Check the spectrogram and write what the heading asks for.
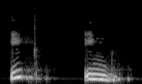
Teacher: இரு மெய்களும் நாவினது முதற்பகுதி அன்னத்தை தொடுவதால் பிறக்கின்றன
